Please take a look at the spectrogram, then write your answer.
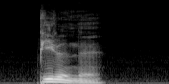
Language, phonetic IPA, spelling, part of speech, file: Polish, [ˈpʲilnɨ], pilny, adjective, Pl-pilny.ogg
